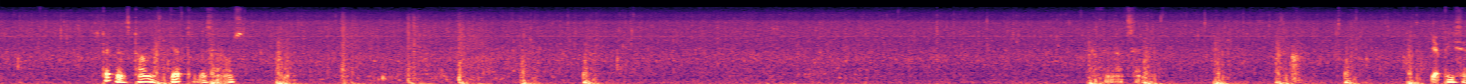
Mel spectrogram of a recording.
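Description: Heavy footsteps thud on the ground.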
